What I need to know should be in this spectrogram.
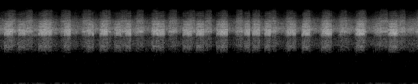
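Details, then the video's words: Greek pine-forest cicadas in midsummer, their high rasping song beating in clear rhythmic surges about three times each second, a constant sizzling drone. "Cicadas singing in midsummer - Nature sounds from the Greek fauna - Sounds of cicadas"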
